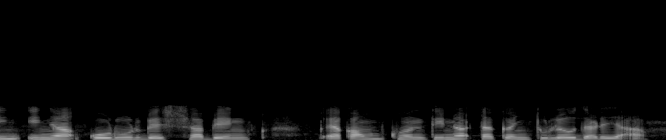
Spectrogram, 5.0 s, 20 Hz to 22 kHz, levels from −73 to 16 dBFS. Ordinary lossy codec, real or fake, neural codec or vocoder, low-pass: none; real; none; 5.4 kHz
